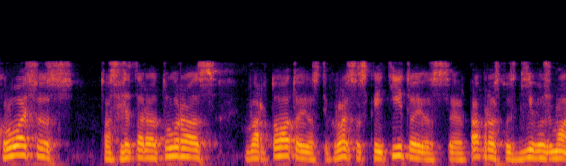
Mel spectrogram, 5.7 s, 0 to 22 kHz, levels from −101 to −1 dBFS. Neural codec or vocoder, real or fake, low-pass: codec, 16 kHz, 16 kbps, FunCodec, trained on Chinese and English, 50 frames a second; fake; 5.4 kHz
